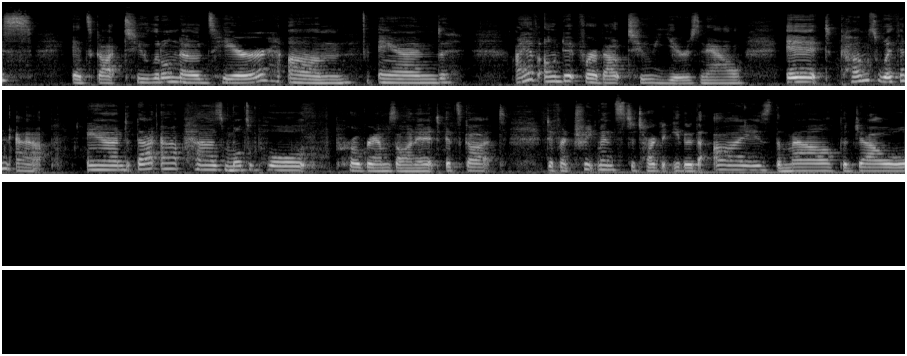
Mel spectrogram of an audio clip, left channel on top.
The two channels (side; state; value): right; silent; digital silence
